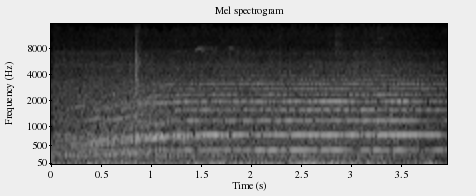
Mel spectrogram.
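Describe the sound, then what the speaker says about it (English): An air raid siren wails across Ukraine at night during wartime, its tone rising at the start and then holding a steady, sustained howl over low background rumble. "An air raid siren warns of some threat in the sky"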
